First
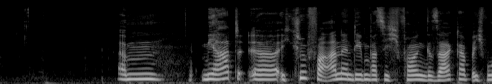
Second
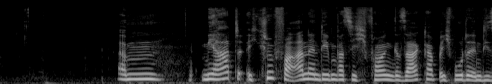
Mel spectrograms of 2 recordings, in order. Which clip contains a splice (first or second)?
second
